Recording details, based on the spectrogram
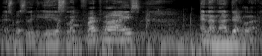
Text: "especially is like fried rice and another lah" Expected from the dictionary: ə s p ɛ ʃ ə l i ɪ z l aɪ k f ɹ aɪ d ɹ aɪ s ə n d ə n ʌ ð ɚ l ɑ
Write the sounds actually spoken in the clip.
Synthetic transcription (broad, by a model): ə s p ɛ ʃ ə l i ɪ s l aɪ k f aɪ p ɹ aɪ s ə n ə n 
